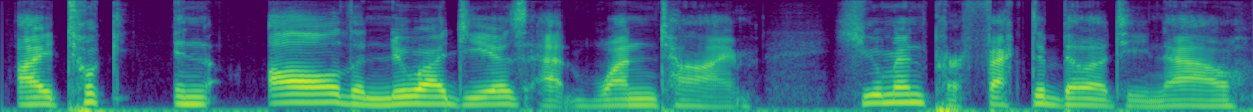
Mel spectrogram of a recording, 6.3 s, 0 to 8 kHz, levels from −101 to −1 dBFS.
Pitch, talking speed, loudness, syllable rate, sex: 130 Hz, 115 wpm, -18 LUFS, 3.9 syllables/s, male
